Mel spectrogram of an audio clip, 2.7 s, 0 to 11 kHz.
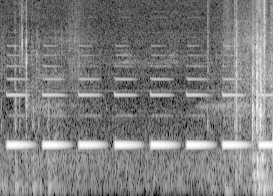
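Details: Dodge Charger after dead 12-volt battery charged, showing charging error and won't start: mid-pitched chime repeating evenly about three per second, eight times; dash warning alert, cause unconfirmed.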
